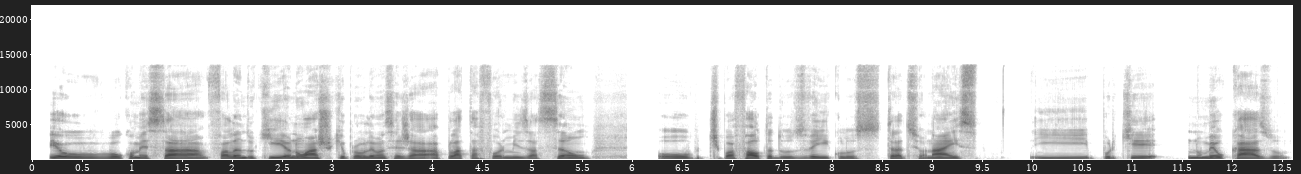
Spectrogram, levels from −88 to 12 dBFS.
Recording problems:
none

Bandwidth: 13.5 kHz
